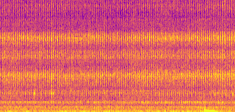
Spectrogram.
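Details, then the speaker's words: German showman's steam engine warming up on gas burner, nearly two bar steam, fire pinched down, no generator belt load yet: quiet even hum, running smooth with no ticking, knocks or rattles; normal running. "you can see it's running nice and smooth it's not ticking we've got no knocks no rattles"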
